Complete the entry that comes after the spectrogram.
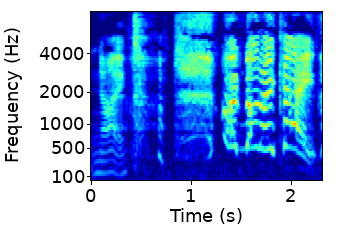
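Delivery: high laughing wail, loud and slow; laughing through tears. Retold or imitated. Retelling her answer to Greg, high laughing wail. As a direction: laugh out a teary no as she tells Greg.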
